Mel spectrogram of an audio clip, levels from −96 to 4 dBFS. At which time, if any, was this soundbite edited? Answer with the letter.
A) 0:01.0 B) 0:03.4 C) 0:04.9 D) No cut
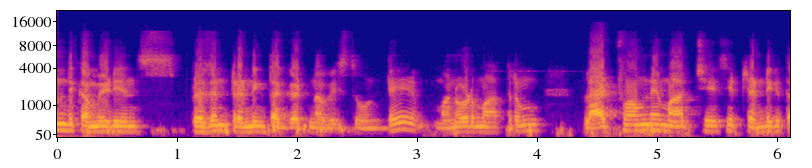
A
